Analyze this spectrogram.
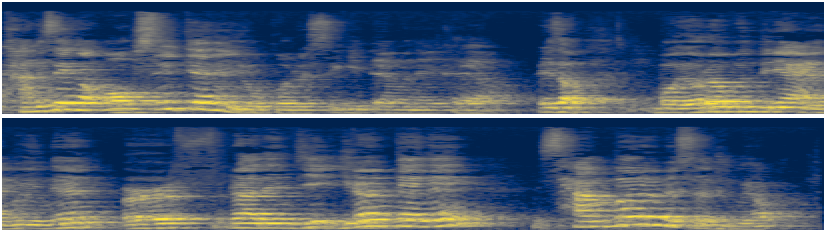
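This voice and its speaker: A man with a fairly high, slightly mellow voice teaches English pronunciation in a casual video lesson, explaining patiently and shifting between polite and casual speech. He's recorded on a phone camera with a mic attached, placed at a distance in a very echoey room.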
